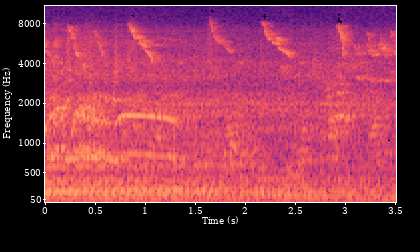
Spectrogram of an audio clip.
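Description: White-eye song: thin, high, descending whistled strokes, about four a second, over a lower warbling band. A rooster-like crow and steady background hum underneath.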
